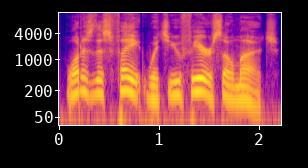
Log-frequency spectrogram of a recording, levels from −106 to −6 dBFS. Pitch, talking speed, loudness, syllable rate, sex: 150 Hz, 240 wpm, -17 LUFS, 4.3 syllables/s, male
